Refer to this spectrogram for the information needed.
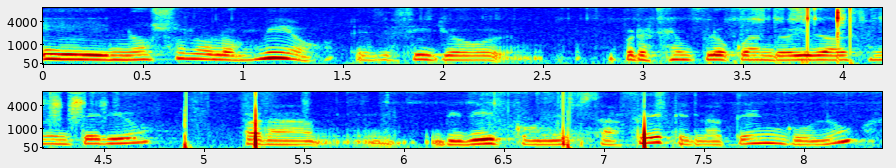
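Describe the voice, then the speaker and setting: At a fairly slow pace and medium pitch, a woman speaks with big swings in loudness over noticeable background noise. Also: ordinary pitch variation. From Seville, Spain. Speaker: listener taking part. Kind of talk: personal testimony.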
